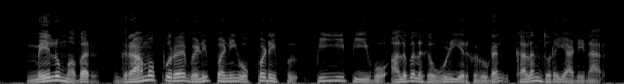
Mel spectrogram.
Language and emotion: Tamil, neutral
